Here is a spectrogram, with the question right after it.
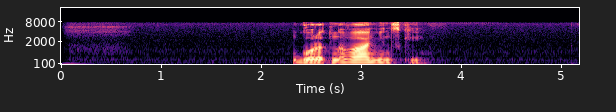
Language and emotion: Russian, neutral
